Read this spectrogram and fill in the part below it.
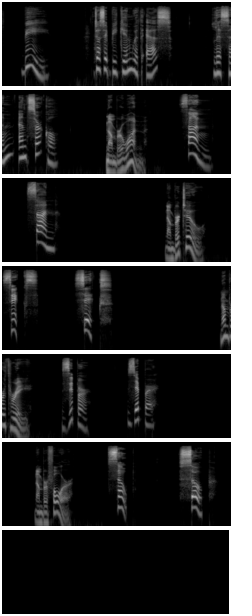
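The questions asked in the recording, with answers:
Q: Does it begin with S?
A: Yes (sun)

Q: Does it begin with S?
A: Yes (six)

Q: Does it begin with S?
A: No (zipper)

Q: Does it begin with S?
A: Yes (soap)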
